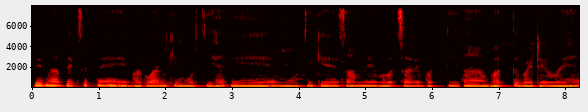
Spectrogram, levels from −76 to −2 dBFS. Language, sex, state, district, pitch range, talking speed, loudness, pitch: Hindi, female, Uttarakhand, Tehri Garhwal, 170-190 Hz, 160 wpm, -41 LUFS, 180 Hz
